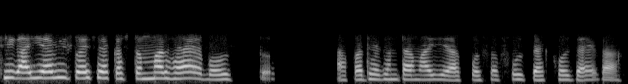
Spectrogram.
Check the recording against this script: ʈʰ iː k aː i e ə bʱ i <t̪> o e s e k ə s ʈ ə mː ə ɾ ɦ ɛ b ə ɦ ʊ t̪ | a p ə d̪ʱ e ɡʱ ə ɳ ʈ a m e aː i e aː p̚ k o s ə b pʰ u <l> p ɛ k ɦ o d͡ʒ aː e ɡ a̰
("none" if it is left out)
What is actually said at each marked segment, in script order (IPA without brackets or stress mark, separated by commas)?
t̪, l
